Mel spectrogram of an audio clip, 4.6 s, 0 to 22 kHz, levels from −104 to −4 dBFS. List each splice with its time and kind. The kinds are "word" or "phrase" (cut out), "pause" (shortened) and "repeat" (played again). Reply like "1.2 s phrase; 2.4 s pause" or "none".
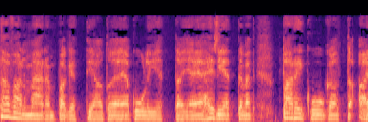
1.6 s word; 2.7 s word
